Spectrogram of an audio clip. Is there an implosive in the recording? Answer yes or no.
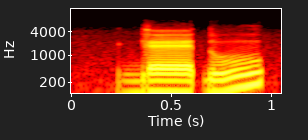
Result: yes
